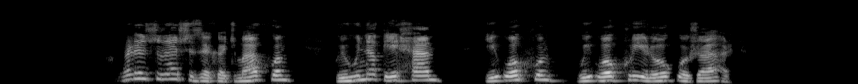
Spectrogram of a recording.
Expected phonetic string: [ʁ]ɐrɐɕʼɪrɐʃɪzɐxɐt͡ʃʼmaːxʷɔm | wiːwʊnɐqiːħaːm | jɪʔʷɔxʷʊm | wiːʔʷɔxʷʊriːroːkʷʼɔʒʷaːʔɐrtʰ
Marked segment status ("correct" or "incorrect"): incorrect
